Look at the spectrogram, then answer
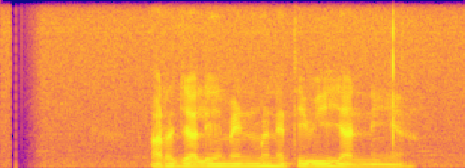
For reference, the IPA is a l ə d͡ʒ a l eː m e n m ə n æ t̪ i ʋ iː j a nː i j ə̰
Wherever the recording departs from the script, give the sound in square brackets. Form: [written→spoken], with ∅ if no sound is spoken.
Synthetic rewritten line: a [l→ɾ] ə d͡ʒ a l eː m e n m ə n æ t̪ i ʋ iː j a nː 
